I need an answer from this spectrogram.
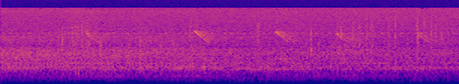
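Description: A bird calling with short, high whistled notes that fall in pitch, about one a second, over a faint steady outdoor background noise that slowly fades.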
